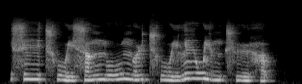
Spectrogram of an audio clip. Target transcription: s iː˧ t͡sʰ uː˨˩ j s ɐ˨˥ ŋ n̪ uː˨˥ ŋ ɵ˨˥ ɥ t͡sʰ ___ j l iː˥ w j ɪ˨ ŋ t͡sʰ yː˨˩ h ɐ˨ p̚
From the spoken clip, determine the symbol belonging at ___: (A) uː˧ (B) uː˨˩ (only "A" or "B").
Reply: B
